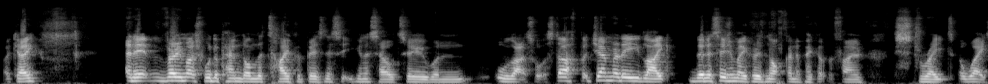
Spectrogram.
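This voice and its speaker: A man's voice: mid-range voice, darkish tone. Plain-voiced man coaching on phone sales. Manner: direct, conversational, frequent fillers. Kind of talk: talking-head sales tips.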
